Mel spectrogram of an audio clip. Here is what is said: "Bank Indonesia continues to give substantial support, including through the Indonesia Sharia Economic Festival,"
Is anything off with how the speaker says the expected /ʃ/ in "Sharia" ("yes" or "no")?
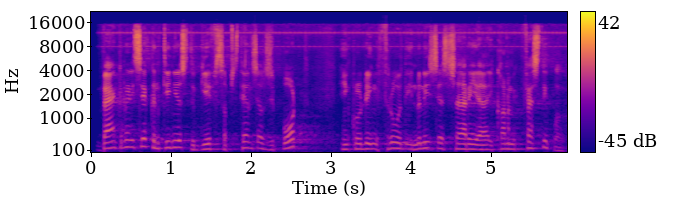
yes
